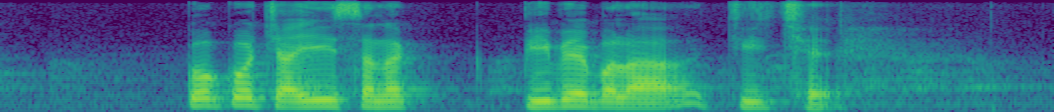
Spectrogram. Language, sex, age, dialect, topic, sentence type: Maithili, male, 46-50, Bajjika, agriculture, statement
